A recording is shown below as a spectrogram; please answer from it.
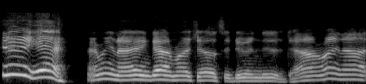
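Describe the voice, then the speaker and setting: Using a put-on character voice, a woman swings her pitch very widely. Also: medium pitch for a woman, moderate pace. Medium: actual play. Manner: folksy, sly.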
